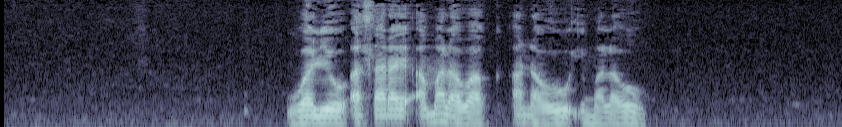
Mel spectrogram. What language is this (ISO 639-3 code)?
udl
